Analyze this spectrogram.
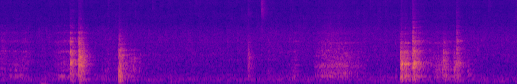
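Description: Cooking utensils clatter and knock against dishes.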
